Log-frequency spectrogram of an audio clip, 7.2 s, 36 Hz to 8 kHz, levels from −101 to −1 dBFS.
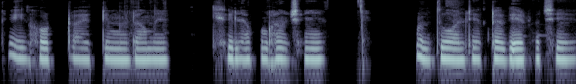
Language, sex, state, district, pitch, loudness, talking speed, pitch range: Bengali, male, West Bengal, Paschim Medinipur, 180 Hz, -36 LUFS, 90 wpm, 175-185 Hz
